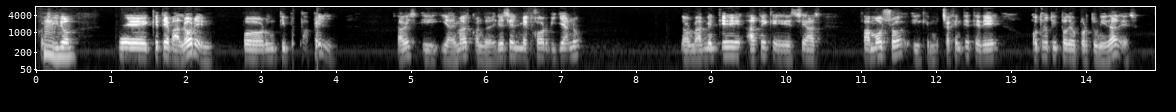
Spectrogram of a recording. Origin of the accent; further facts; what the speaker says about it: Castilla-La Mancha, Spain; además de que somos manchegos todos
